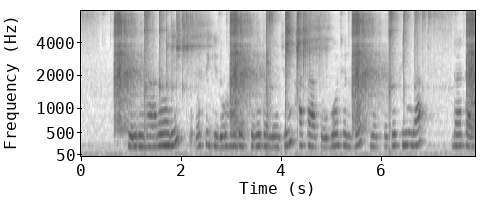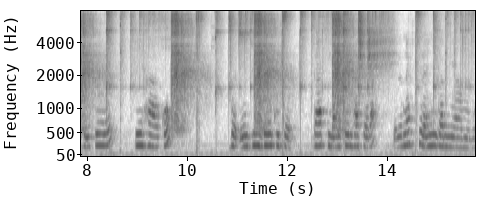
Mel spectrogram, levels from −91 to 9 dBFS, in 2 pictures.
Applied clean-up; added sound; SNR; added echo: none; Gunshot, gunfire; -4 dB; reverberation time 0.9 s.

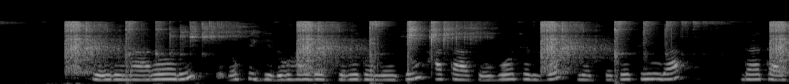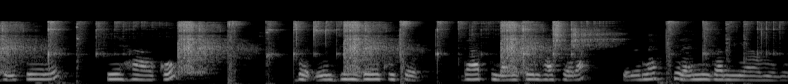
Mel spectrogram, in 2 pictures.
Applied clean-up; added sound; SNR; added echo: classical method WPE with log-MMSE.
